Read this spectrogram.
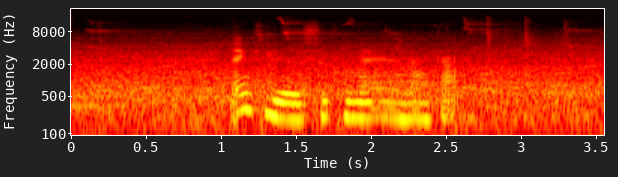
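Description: A young woman sings briefly into a microphone.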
